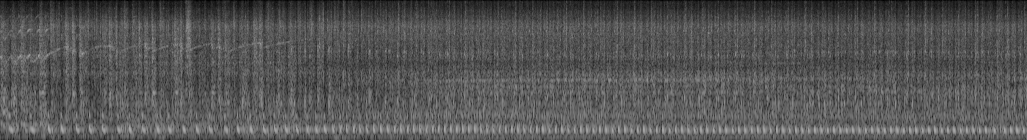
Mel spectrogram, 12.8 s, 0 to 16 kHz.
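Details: Mercedes-Benz 1841 truck diesel after fixing a hard-starting fuel line problem: steady, even clatter settling into a regular idle with no stumble or hunting; fuel supply sounds fine now.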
